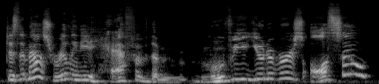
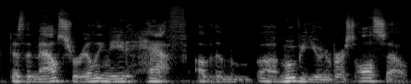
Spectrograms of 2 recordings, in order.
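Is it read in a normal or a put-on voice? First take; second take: put-on; normal. First: It is read in a put-on voice. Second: It is read in a normal voice.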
